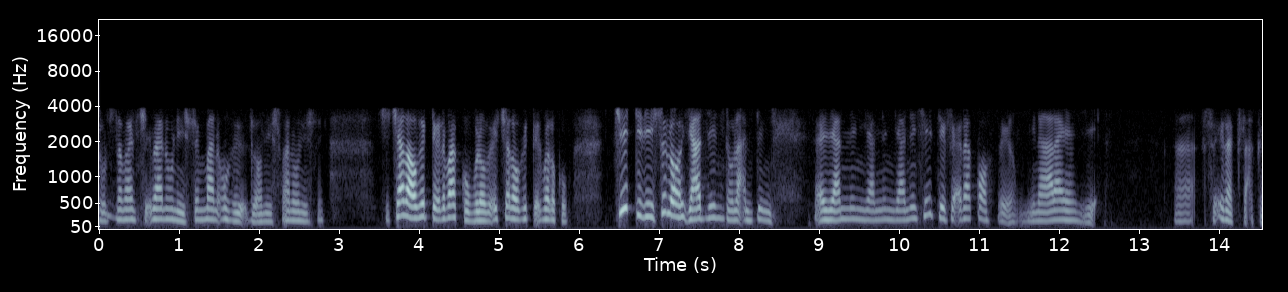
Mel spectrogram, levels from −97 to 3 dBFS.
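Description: No faults found in the speech; the AMR-NB mobile codec path at 12.2 kbps leaves only light coding texture, and nothing above 3.8 kHz gets through.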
